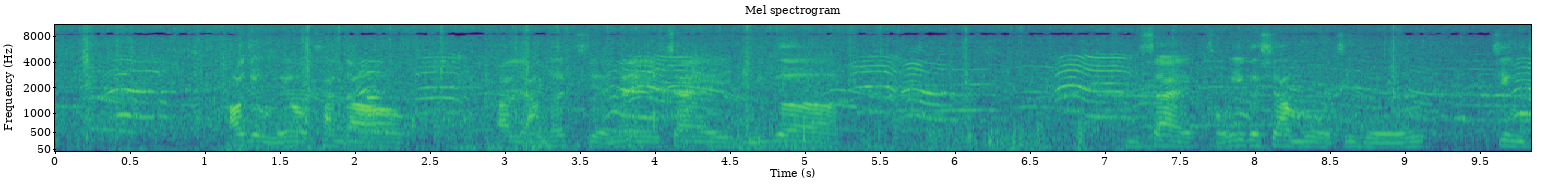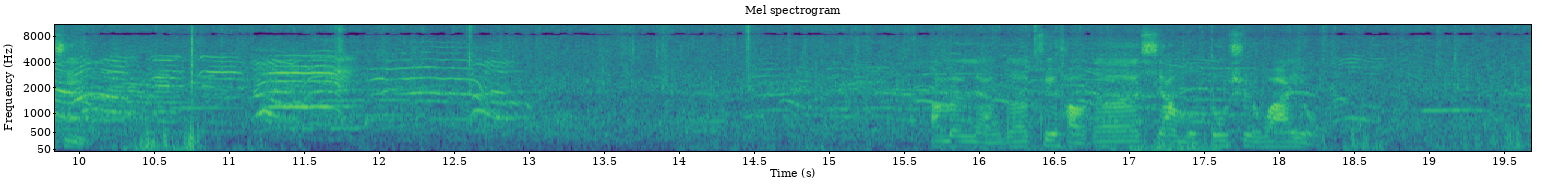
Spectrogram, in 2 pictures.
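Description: A crowd of spectators cheers and shouts encouragement outdoors.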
